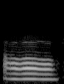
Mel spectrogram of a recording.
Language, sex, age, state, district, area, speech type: Assamese, female, 30-45, Assam, Barpeta, rural, conversation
